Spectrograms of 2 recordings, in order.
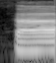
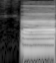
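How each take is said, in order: First: The letter starts with a soft, thin th. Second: The same.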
